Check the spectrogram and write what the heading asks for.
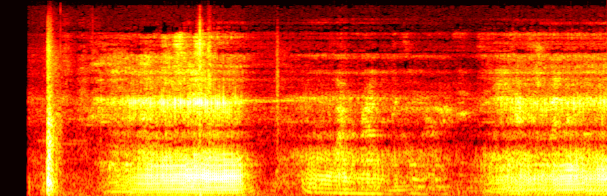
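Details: Mother snoring in sleep: loud buzzing, vibrating snores on the breaths, with a brief click at the start, in a small room; snoring.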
